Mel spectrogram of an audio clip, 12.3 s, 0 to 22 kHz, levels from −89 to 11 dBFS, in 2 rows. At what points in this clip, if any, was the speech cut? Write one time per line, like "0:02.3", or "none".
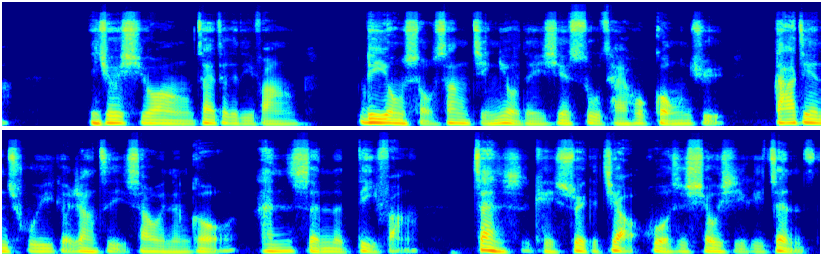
none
